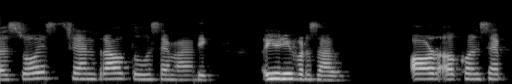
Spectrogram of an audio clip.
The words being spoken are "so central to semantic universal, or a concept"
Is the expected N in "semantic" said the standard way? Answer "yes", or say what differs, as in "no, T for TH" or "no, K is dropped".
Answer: no, N is dropped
